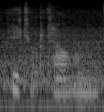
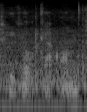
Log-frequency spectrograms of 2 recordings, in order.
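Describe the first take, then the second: No difference in how they are said.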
